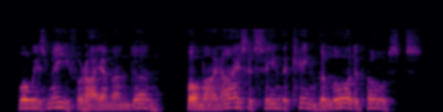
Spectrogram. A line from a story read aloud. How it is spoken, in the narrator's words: when Isaiah had a vision of his glory, he exclaimed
